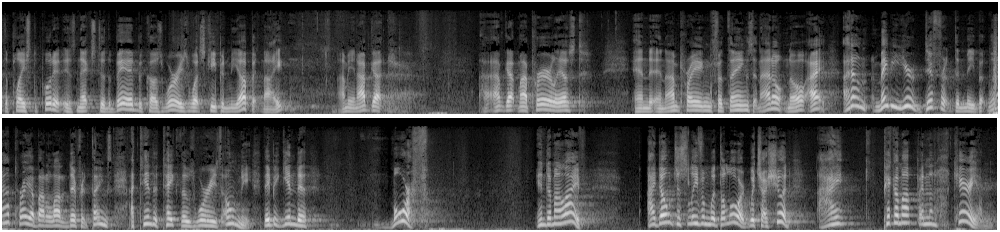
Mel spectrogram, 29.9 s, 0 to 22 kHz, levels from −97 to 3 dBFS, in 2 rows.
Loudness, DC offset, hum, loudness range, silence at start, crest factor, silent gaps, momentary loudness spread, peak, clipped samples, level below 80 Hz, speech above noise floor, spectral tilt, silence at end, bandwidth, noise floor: -23 LUFS; under 0.1%; none; 4 LU; 0 s; 18 dB; none; 10 LU; -6 dBFS; under 0.1%; -50 dBFS; 35 dB; -6.5 dB/octave; 0.05 s; 16 kHz; -58 dBFS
